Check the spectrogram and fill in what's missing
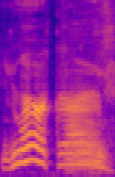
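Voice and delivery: American slurred slowly to "Murican"; American as a loud, slow "Murrkn"; dropped A. Shown as a demonstration. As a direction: drawl American loudly without its first A. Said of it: "Drop that A like a good American".

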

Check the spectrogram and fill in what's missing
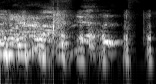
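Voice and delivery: high, loud gleeful yes; excited laughing yes. Real, not acted.

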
